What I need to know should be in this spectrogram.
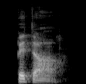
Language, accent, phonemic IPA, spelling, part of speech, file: French, France, /pe.taʁ/, pétard, noun / interjection, LL-Q150 (fra)-pétard.wav
- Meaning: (noun) 1. firecracker (firework) 2. sensational news; scandal 3. joint (marijuana cigarette) 4. revolver 5. buttocks; ass 6. sexy man or woman 7. bright; shiny; eyecatching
